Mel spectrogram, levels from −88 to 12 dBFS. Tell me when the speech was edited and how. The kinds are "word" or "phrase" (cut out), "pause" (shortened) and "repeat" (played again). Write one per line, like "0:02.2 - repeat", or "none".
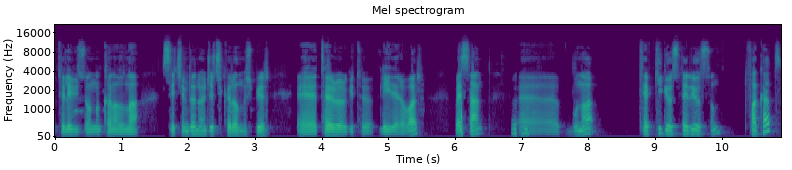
none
